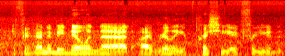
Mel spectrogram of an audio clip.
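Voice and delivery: high, prissy mock scolding, ending on a shrill "Thank you"; mock the rude barista's fake-polite telling off; snotty coworker. Rude barista scolding the young coworker, high mocking impression. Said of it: "She was being a fucking bitch".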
